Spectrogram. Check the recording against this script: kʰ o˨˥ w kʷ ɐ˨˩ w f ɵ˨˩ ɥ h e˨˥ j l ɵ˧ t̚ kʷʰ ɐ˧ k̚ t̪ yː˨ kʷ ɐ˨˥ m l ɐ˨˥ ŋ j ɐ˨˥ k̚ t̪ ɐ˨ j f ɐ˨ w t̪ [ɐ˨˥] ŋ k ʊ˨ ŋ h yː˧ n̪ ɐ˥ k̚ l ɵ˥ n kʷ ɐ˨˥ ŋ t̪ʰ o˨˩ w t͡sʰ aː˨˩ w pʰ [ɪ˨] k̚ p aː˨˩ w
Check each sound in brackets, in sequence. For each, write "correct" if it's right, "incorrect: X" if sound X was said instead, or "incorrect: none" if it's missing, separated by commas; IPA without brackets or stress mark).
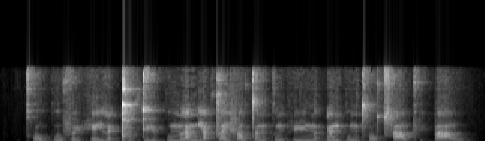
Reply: correct, correct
